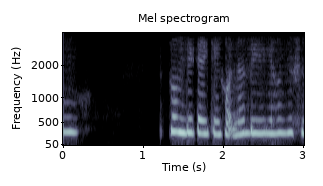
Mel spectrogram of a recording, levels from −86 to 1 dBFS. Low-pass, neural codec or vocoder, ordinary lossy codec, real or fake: 3.6 kHz; codec, 16 kHz, 6 kbps, DAC; AAC, 16 kbps; fake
